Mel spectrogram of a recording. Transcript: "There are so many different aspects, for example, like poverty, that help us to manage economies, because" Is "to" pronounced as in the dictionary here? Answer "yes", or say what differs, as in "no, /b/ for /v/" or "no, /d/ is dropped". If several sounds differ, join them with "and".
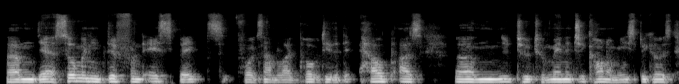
yes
